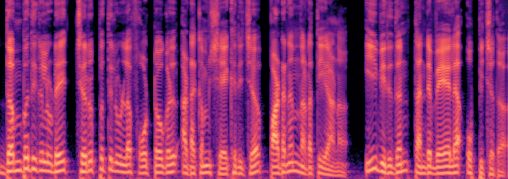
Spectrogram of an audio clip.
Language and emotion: Malayalam, neutral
